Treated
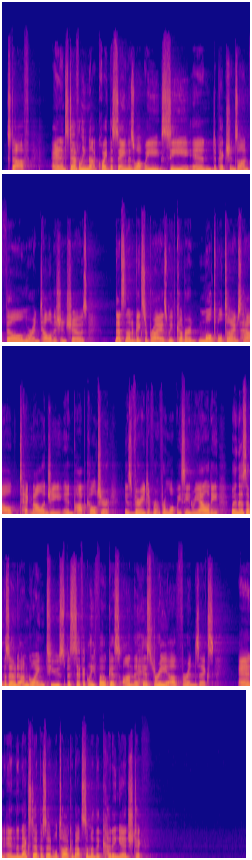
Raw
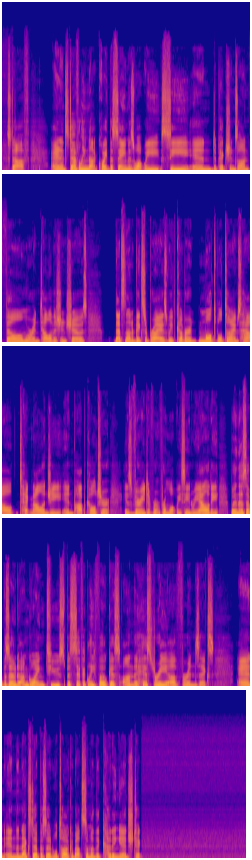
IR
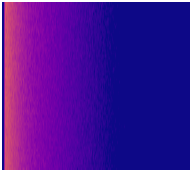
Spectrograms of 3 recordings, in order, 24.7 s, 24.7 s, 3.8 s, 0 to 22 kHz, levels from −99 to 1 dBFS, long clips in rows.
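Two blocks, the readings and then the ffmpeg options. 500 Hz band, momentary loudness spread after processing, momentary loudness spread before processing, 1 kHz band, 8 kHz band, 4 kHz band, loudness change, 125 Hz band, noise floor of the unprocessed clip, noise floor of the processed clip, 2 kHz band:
-4.5 dB, 7 LU, 7 LU, -4.5 dB, -4.5 dB, -4.5 dB, -4.5 dB, -4.5 dB, -59 dBFS, -81 dBFS, -4.5 dB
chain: -filter_complex "[0:a]flanger=delay=1:depth=8.8:regen=-80:speed=0.48:shape=triangular,agate=range=-33dB:threshold=-48dB:ratio=3:detection=peak,asplit=2[a][b];[1:a]atrim=start_sample=2205,lowshelf=f=190:g=-10,adelay=58[c];[b][c]afir=irnorm=-1:irlink=0,volume=-28dB[d];[a][d]amix=inputs=2:normalize=0"

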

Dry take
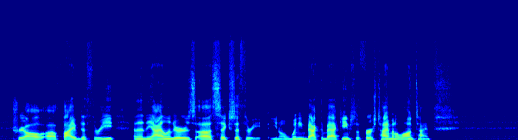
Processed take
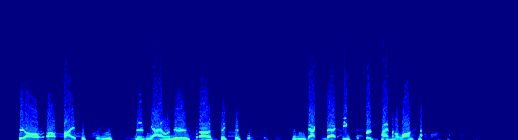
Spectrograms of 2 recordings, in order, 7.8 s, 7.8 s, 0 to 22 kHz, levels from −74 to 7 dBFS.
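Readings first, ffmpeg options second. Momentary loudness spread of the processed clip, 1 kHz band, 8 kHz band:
8 LU, -7.5 dB, -8.0 dB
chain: -filter_complex "[0:a]afftfilt=real='re*gte(hypot(re,im),0.0794)':imag='im*gte(hypot(re,im),0.0794)':win_size=1024:overlap=0.75,lowshelf=f=190:t=q:w=3:g=8,acrossover=split=400[a][b];[a]alimiter=level_in=9.5dB:limit=-24dB:level=0:latency=1:release=61,volume=-9.5dB[c];[c][b]amix=inputs=2:normalize=0,acompressor=threshold=-40dB:ratio=3,aeval=exprs='0.0398*(cos(1*acos(clip(val(0)/0.0398,-1,1)))-cos(1*PI/2))+0.0126*(cos(6*acos(clip(val(0)/0.0398,-1,1)))-cos(6*PI/2))+0.00398*(cos(7*acos(clip(val(0)/0.0398,-1,1)))-cos(7*PI/2))+0.01*(cos(8*acos(clip(val(0)/0.0398,-1,1)))-cos(8*PI/2))':c=same,asoftclip=type=tanh:threshold=-39dB,asplit=2[d][e];[e]adelay=425,lowpass=f=1.8k:p=1,volume=-23dB,asplit=2[f][g];[g]adelay=425,lowpass=f=1.8k:p=1,volume=0.3[h];[f][h]amix=inputs=2:normalize=0[i];[d][i]amix=inputs=2:normalize=0,volume=9.5dB"

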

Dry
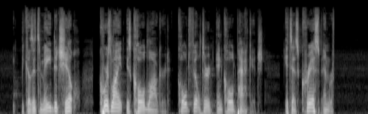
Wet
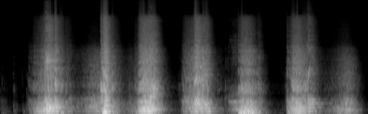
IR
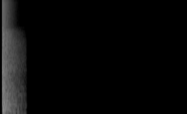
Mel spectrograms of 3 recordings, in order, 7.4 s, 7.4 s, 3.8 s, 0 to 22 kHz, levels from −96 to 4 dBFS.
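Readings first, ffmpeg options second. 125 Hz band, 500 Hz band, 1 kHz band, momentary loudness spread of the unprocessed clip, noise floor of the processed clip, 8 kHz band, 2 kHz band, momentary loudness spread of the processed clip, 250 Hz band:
+3.0 dB, -4.0 dB, -1.5 dB, 14 LU, -75 dBFS, -13.0 dB, -3.5 dB, 20 LU, +1.0 dB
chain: -filter_complex "[0:a]acrusher=samples=39:mix=1:aa=0.000001:lfo=1:lforange=62.4:lforate=1.9[a];[1:a]atrim=start_sample=2205,asetrate=23814,aresample=44100[b];[a][b]afir=irnorm=-1:irlink=0,aeval=exprs='val(0)*pow(10,-37*(0.5-0.5*cos(2*PI*1*n/s))/20)':c=same,volume=-8.5dB"

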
